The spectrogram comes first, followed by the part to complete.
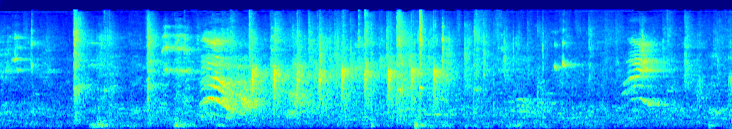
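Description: A badminton rally: rackets striking the shuttlecock in sharp clicks, and court shoes squeaking on the court, with a long squeak about three seconds in and another near the end.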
